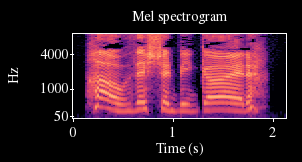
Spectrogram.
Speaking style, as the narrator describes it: Pierce laughs

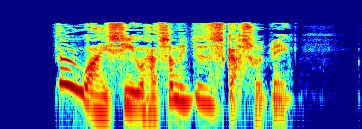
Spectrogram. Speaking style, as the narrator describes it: said, rather more brightly than warranted

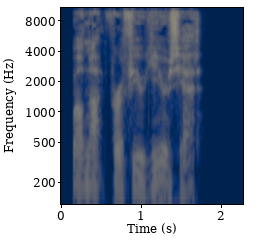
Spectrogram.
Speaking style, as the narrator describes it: she says a little wistfully

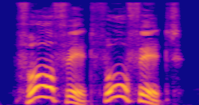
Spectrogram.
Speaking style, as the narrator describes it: cried the militia officer

